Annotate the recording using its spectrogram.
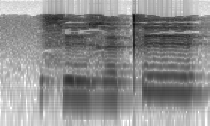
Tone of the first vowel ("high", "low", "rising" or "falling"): low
